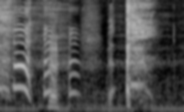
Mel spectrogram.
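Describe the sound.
Throat clearing: a few short, rough, raspy bursts in quick succession, then a louder, harsher burst near the end, with nothing else heard.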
